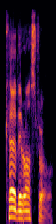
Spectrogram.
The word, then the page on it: curvirostral: British English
